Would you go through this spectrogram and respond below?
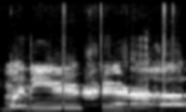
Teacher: కూడా వినిపించేటట్టు చెప్పాలి మనిషిణః ఇక్కడ చూడండి మని నీ కి దీర్ఘం తర్వాత షి ముత్తష కొంచెం టంగ్ ట్విస్ట్ చేసి చెప్తాం అణ అప్పర్ జా టచ్ చేసి చెప్తాం టంగ్ ని క్లియర్ గా వినిపించాలి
